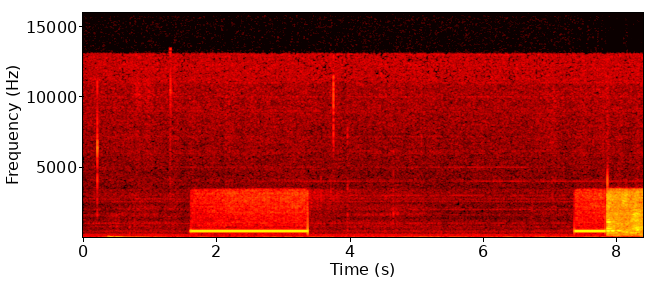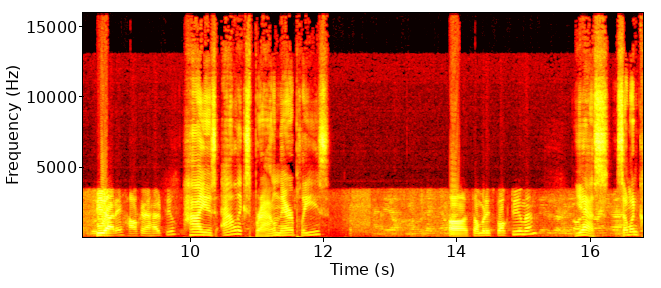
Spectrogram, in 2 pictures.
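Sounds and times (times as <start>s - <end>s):
ringback tone of an outgoing phone call: 1.6s - 3.4s, 7.4s - 7.9s
speech: 8.6s - 12.2s, 13.9s - 16.7s.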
